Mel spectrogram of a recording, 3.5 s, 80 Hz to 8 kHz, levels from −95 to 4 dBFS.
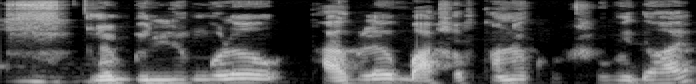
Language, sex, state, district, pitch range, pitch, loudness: Bengali, male, West Bengal, Kolkata, 120-140 Hz, 125 Hz, -20 LUFS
